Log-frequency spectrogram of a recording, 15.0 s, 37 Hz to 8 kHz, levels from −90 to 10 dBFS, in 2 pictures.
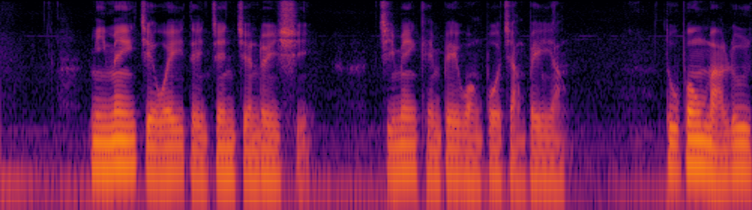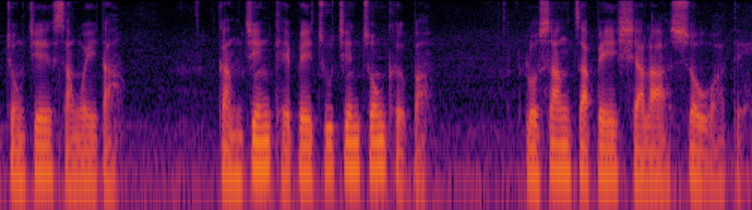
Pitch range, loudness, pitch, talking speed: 80-95 Hz, -29 LUFS, 85 Hz, 185 characters per minute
